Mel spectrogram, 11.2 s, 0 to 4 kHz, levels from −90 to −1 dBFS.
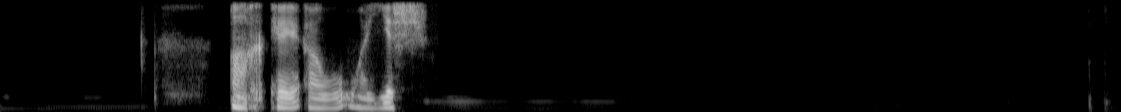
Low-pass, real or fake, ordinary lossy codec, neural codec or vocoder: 3.6 kHz; fake; AAC, 32 kbps; codec, 16 kHz, 4 kbps, X-Codec, HuBERT features, trained on balanced general audio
